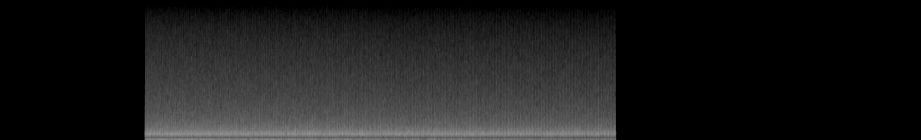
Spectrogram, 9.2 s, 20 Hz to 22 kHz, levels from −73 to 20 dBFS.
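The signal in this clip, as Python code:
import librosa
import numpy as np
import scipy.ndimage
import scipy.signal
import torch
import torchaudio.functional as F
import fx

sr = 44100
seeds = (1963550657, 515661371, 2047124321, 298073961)

y = fx.engine_four_rev(sr, seeds[0], length_s=4.7, rpm=5600, resonances_hz=(180.0, 1100.0), end_rpm=3600)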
